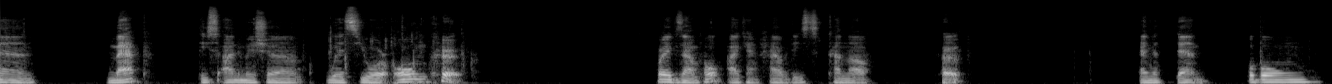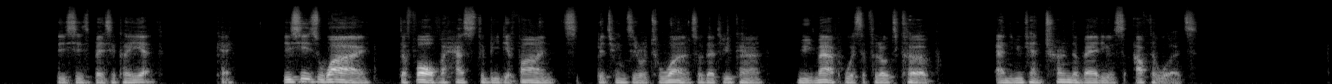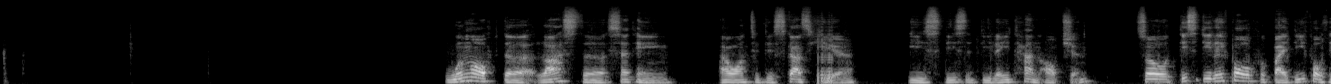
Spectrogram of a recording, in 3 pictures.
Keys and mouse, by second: 2.4 space, 3.3 ctrl+a, 5.9 click, 7.1-8.3 drag, 10.7 shift+space, 11.3 space, 15.1 space, 16.4 click, 18.4-20.4 d, 18.7 click, 19.9 click, 20.1 click, 20.6 d, 26.7 shift+space, 28.5 ctrl+alt+shift+w, 28.7 ctrl+alt+shift+q, 32.6-33.6 drag, 32.6-33.6 right drag, 33.8 d, 34.2-36.2 right drag, 36.2 d, 36.2 d, 38.1 click, 38.1 right click, 38.1 d.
